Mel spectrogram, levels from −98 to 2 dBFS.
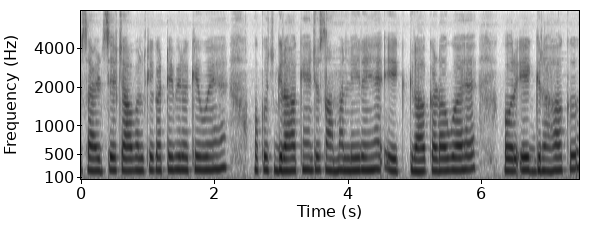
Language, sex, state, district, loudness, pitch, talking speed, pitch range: Hindi, female, Chandigarh, Chandigarh, -15 LUFS, 220 Hz, 210 wpm, 215-225 Hz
